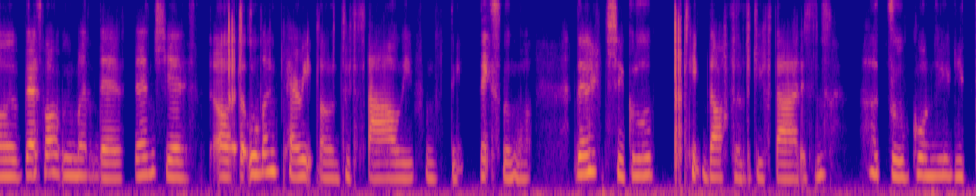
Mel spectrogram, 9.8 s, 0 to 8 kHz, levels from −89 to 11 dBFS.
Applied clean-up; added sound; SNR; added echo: neural diffusion model UNIVERSE++.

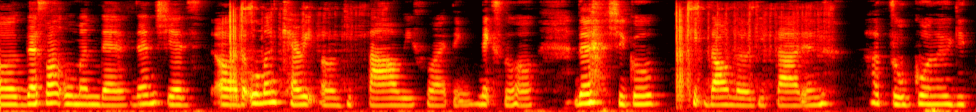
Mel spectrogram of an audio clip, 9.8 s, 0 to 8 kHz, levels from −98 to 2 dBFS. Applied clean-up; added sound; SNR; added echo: classical method log-MMSE.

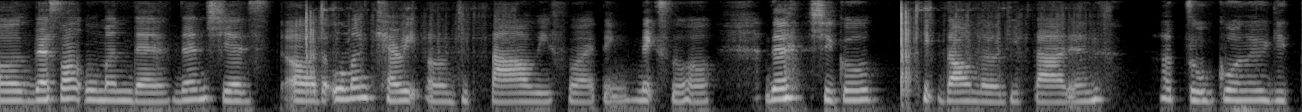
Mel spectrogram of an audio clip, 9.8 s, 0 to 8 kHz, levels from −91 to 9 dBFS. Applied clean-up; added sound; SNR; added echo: neural mask model RNNoise.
